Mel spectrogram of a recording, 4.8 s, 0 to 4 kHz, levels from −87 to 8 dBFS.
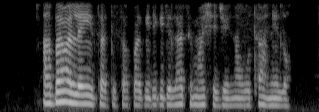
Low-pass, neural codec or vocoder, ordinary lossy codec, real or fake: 3.6 kHz; none; Opus, 32 kbps; real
